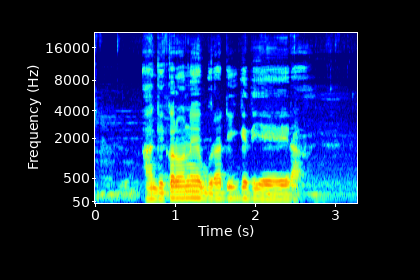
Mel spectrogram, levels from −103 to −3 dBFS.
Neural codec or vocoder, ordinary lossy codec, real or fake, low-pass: none; none; real; none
